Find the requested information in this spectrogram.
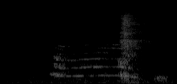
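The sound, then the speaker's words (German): A tomcat going wild with a yowl: a faint, drawn-out, wavering wail that swells into a harsh, noisy burst, followed by a short low sound, with no talk over it. “ich weiß nicht, ob man das hört, aber hier dreht gerade der Kater völlig durch.”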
